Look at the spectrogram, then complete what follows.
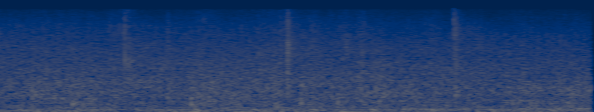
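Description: Pool water splashing and churning as a swimmer swims front crawl. Sharp splashes come about once every second or so, over a steady wash of water noise.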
